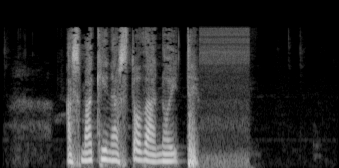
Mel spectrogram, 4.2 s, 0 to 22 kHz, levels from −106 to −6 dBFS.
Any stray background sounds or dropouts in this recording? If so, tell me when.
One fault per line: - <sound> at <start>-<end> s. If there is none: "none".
none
